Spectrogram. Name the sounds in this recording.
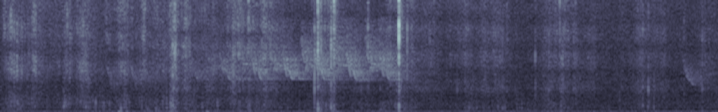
Blue-headed Vireo, Ovenbird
